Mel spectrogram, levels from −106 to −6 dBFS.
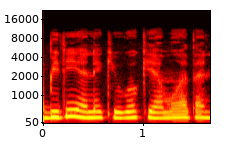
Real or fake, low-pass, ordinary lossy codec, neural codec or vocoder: real; none; none; none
